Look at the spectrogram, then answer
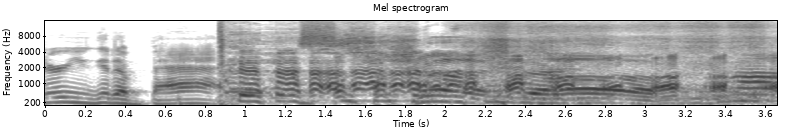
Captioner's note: everyone laughs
